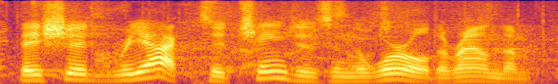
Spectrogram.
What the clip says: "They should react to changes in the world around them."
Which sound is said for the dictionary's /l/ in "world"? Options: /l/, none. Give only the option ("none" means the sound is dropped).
/l/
